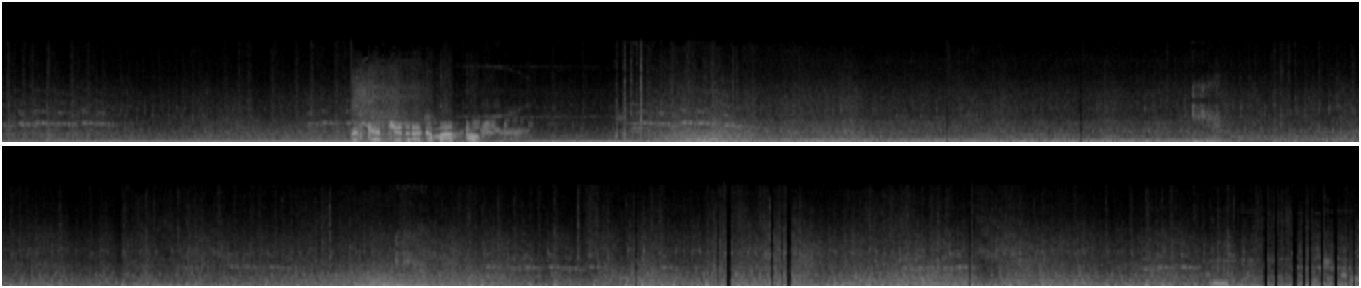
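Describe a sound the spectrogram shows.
Footsteps crunch on snow as a soldier runs.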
